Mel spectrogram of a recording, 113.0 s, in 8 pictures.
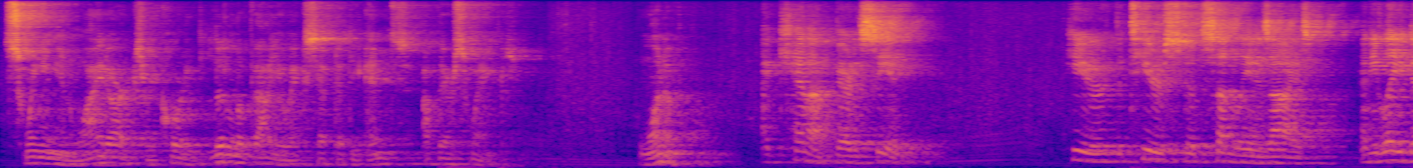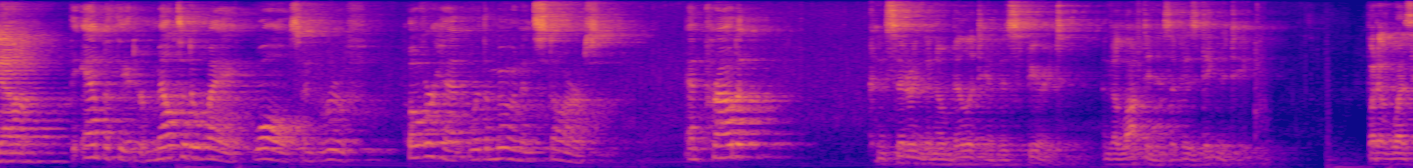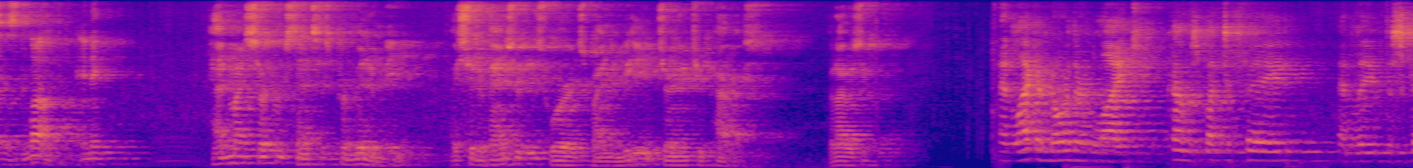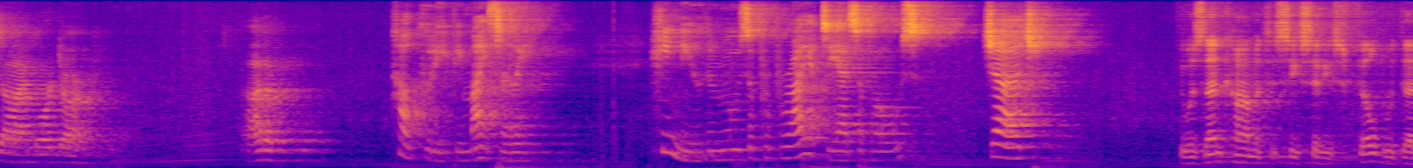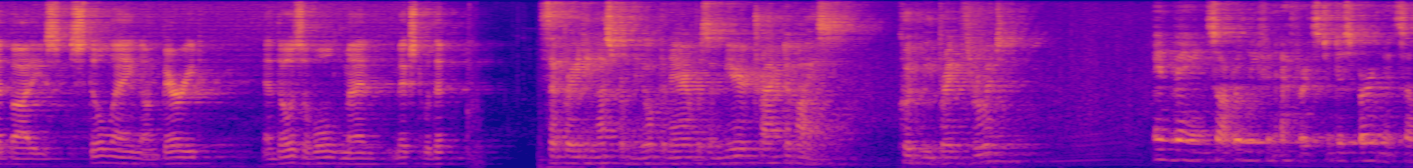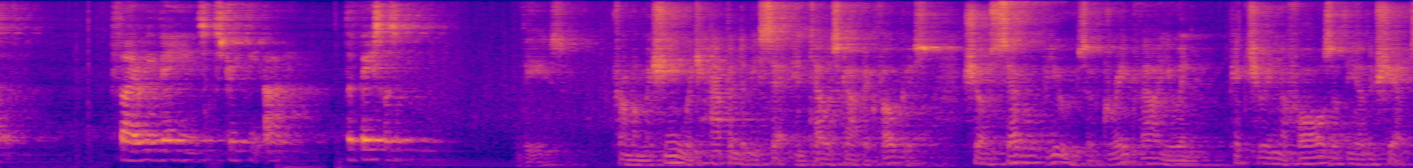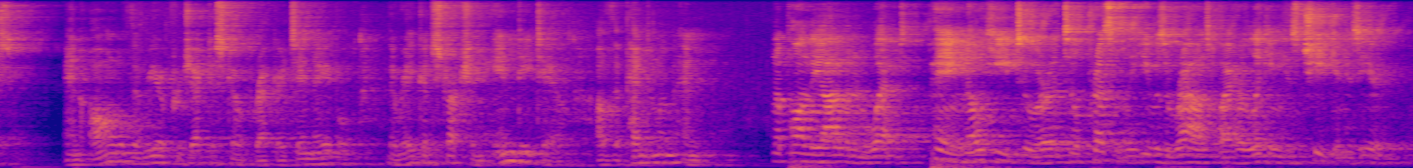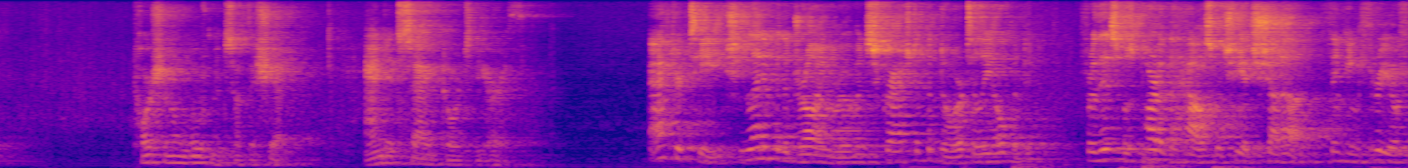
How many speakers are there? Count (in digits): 10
